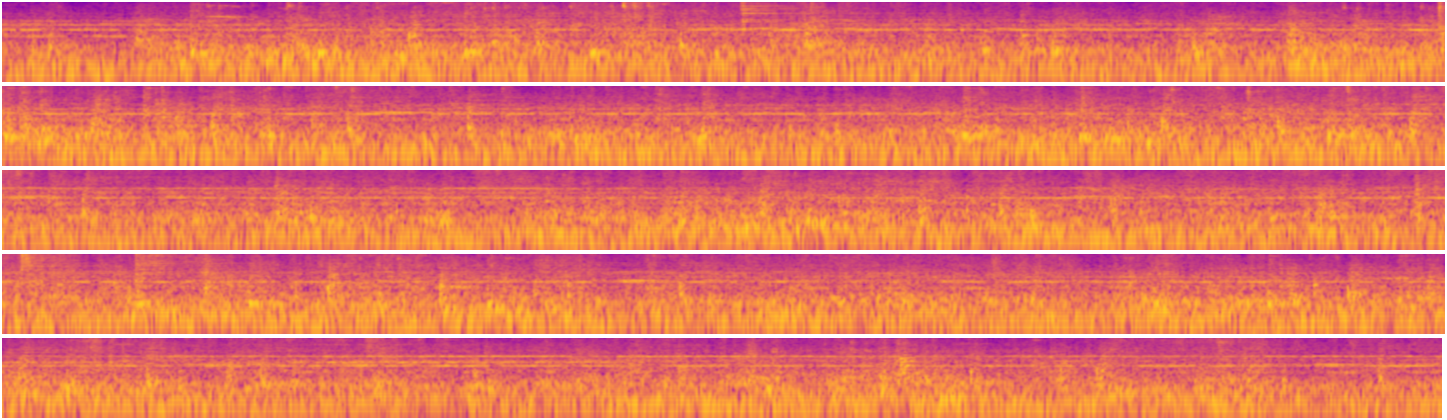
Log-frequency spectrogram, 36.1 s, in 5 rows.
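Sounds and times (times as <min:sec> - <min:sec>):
train rumble: 0:00.0 - 0:36.0
wheels clicking over rail joints: 0:00.7 - 0:36.0
high ringing tone: 0:19.6 - 0:36.0.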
